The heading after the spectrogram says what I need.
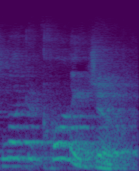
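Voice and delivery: a hint of an exasperated daughter. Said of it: "And she says".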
